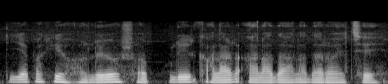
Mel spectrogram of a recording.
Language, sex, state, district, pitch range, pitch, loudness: Bengali, male, West Bengal, Alipurduar, 105-115 Hz, 105 Hz, -17 LUFS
